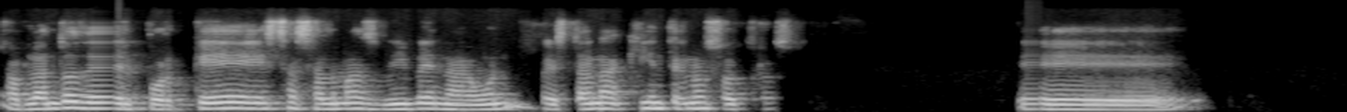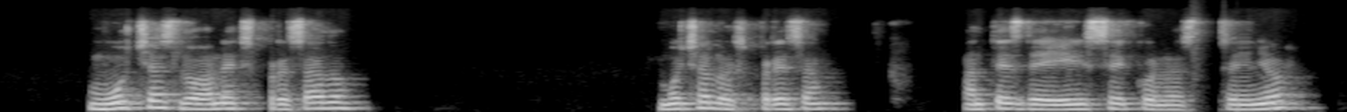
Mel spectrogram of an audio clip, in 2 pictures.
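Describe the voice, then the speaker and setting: Slow, dark-voiced speaker recounting experiences. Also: medium pitch, fairly even intonation. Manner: unhurried, halting, retells dialogues. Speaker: interviewee. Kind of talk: slow storytelling testimony.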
